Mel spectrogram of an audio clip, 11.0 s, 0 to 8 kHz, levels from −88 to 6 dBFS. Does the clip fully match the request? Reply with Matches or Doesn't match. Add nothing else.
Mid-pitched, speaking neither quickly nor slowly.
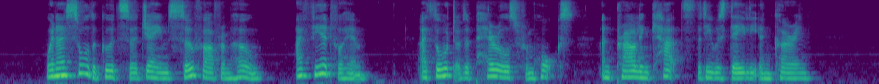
Matches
